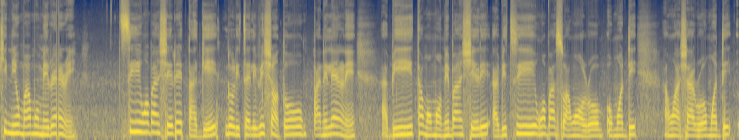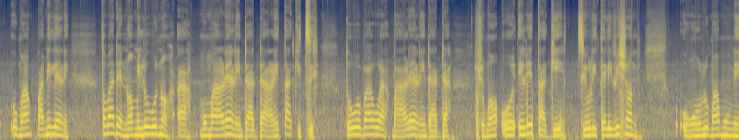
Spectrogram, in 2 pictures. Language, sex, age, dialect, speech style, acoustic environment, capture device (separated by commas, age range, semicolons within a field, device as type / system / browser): Yoruba, female, 35-44, Nigeria - Lagos Yoruba, relaxed, silence, mobile / Linux / Chrome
